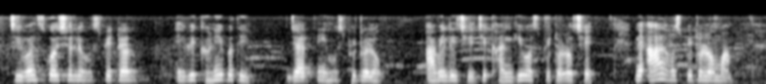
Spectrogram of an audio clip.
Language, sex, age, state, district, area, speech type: Gujarati, female, 45-60, Gujarat, Ahmedabad, urban, spontaneous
